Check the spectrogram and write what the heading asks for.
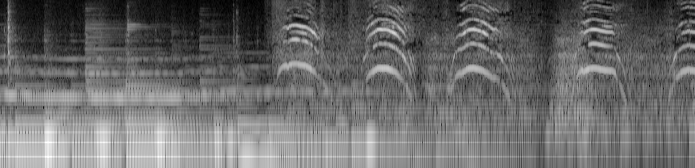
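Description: A short musical intro fades into two newborn kittens crying, a series of four or five thin, high-pitched mews that rise and fall, fairly loud, with no talking.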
